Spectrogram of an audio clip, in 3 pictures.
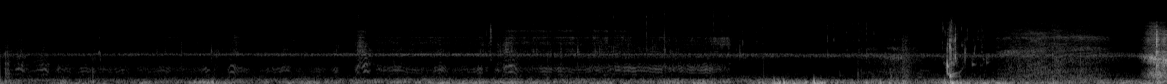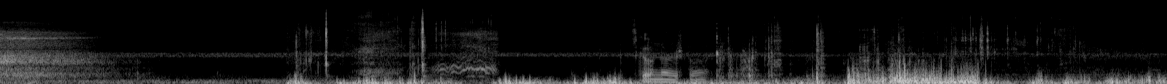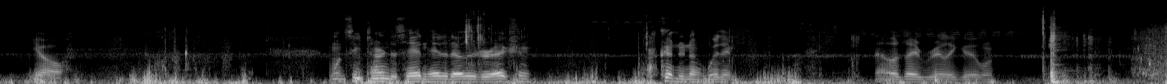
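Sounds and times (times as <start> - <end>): faint high whine: 0.0 - 19.9, 21.5 - 35.0
wind rumble on microphone: 0.0 - 35.0
fishing rod and reel clicks: 3.0 - 8.8, 21.1 - 22.4, 27.9 - 28.4
heavy exhaled breath: 10.0 - 13.0.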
